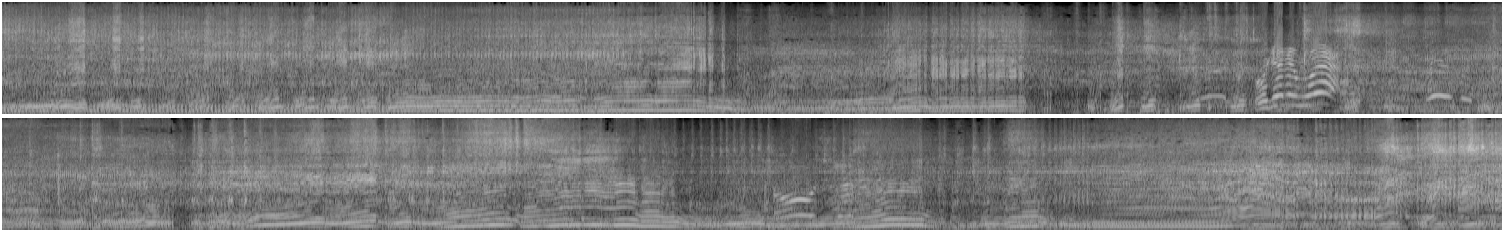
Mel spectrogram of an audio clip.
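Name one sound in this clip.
A dirt bike engine idles and revs up and down close by.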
